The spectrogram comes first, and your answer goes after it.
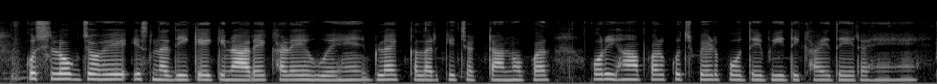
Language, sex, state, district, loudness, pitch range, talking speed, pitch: Hindi, female, Chhattisgarh, Jashpur, -24 LUFS, 210-225 Hz, 165 wpm, 215 Hz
